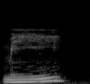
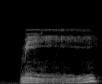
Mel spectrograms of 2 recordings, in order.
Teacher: contrasts the rising tone surname me, with the low tone surname me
